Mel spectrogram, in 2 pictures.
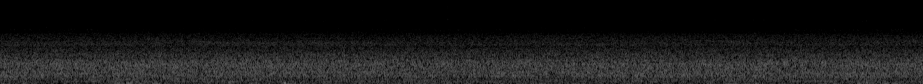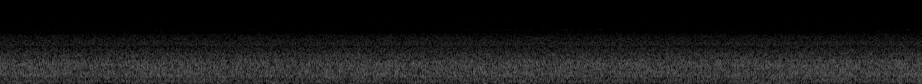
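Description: Steady, even hiss of background noise with no distinct game sounds or other events.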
